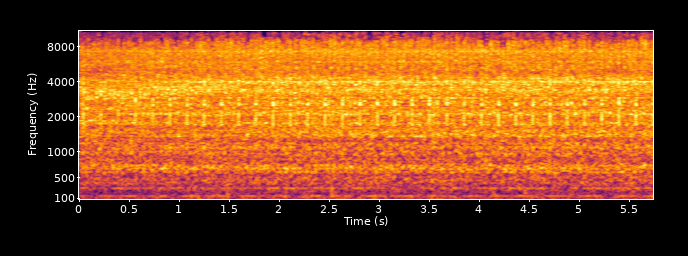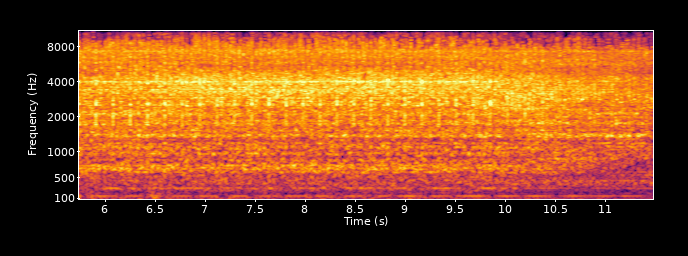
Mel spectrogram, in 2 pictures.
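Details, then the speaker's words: 2019 Mercedes-Benz A220 (A-Class), 2.0 L turbo four-cylinder GDI direct injection, idling with lost contribution from one cylinder after another shop replaced spark plugs and ignition coils; uneven stumbling misfire, no DTC, fault persists. "Ahí se apreciaron cómo está fallando el vehículo."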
